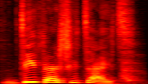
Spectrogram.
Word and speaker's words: diversiteit: Diversiteit *begins pronunciation of word* -Di- -ver- -si- -teit- Juvia's Place is always bringing the 'diversiteit".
